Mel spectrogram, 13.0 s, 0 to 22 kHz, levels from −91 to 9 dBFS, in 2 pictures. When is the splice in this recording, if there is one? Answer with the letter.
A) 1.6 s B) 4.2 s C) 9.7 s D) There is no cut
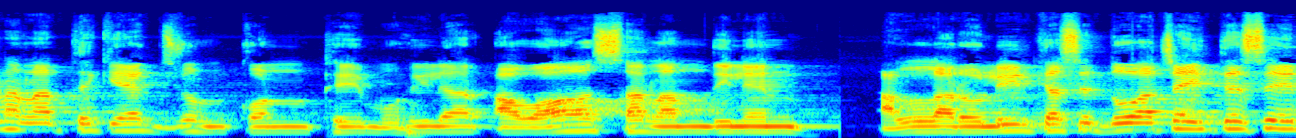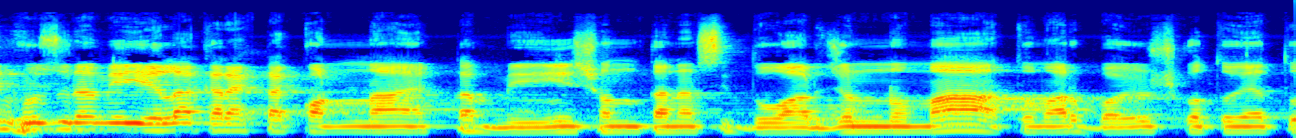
B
